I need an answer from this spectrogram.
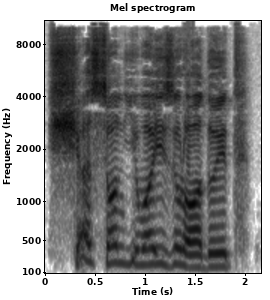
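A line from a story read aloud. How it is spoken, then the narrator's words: Joyful father. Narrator (Russian): радостно сказал отец жениха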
